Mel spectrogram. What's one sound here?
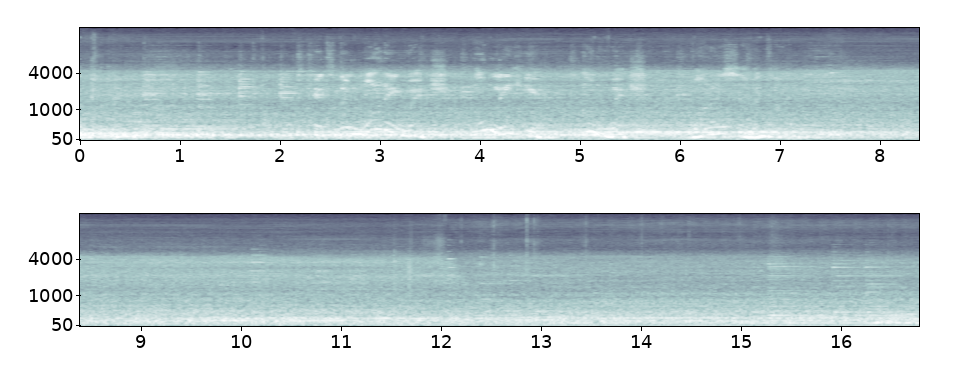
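A car engine hums steadily with road rumble, heard from inside the car.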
